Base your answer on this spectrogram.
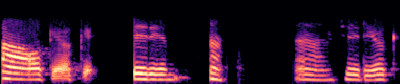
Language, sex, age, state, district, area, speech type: Malayalam, female, 30-45, Kerala, Pathanamthitta, rural, conversation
